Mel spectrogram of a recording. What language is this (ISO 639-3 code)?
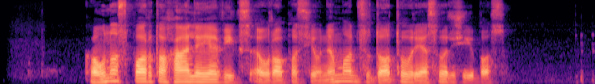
lit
